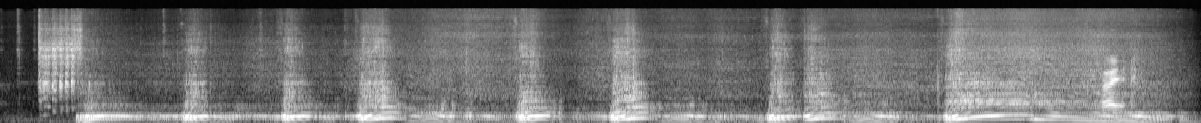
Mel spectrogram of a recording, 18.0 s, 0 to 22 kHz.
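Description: A 2013 Ford Explorer's 3.5-liter V6 with its mufflers cut off, revved in a series of quick blips about every second and a half, each rising and falling in pitch. It starts about a second in and ends with one longer rev near the end.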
